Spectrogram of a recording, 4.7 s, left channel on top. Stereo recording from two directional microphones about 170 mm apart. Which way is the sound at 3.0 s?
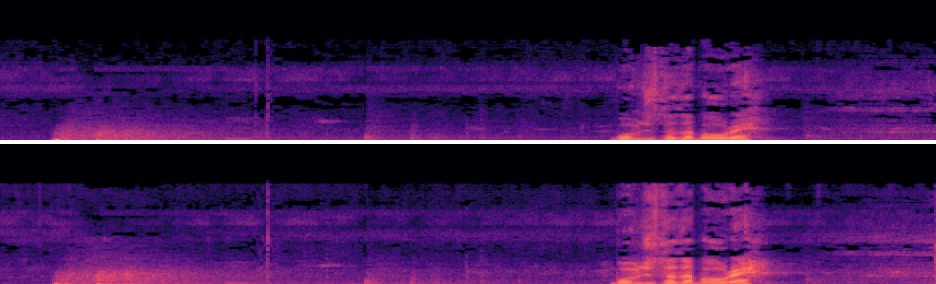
5° left (ahead or behind).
